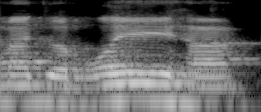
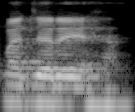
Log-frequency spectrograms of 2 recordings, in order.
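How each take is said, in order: First: The r is heavy with a full a vowel. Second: The r is light with an e-like vowel. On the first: The speaker calls it wrong. "Tidak boleh dibaca tafkhim seperti majriha" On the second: The speaker calls it right. "wajib dibaca tarqiq"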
